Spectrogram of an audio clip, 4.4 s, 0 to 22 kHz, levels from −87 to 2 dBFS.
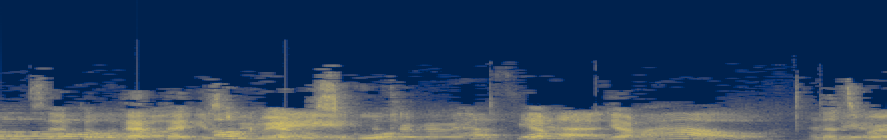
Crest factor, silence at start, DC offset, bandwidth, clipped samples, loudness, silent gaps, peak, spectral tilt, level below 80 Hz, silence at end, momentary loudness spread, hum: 20 dB; 0 s; under 0.1%; 12.5 kHz; under 0.1%; -19 LUFS; none; 0 dBFS; -1.5 dB/octave; -60 dBFS; 0 s; 11 LU; none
